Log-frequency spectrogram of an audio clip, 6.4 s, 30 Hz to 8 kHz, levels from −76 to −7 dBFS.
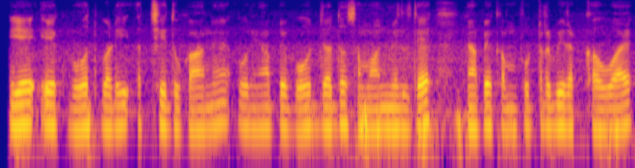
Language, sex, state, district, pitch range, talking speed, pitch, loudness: Hindi, male, Haryana, Charkhi Dadri, 115-125 Hz, 210 wpm, 120 Hz, -19 LUFS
